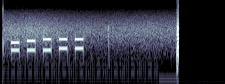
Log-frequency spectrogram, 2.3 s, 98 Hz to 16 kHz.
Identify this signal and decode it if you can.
DTMF, heard as telephone touch tones, tones of about 100 ms. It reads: 45699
